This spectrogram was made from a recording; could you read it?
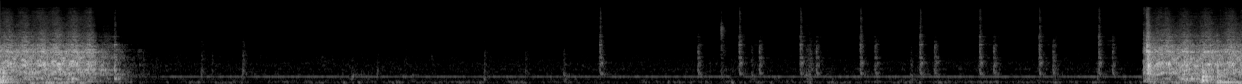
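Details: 7.3 IDI diesel that won't start: two short bursts of starter cranking with a quiet gap between, never catching or settling into idle; crank no start.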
